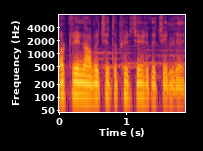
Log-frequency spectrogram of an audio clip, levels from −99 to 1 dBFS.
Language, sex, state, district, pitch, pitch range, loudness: Maithili, male, Bihar, Supaul, 105 Hz, 95-115 Hz, -19 LUFS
